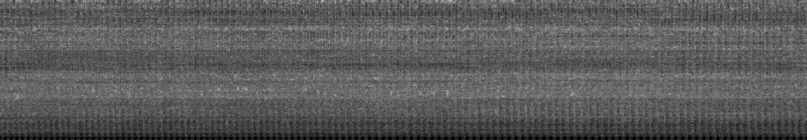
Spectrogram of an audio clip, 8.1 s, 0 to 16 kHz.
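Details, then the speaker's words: Raider 150 single-cylinder motorcycle bought in 2022, after about 10 minutes of riding at idle: fast, even metallic tapping at about two to three per second over the engine beat; it also starts hard and dies when revved; rattle of unknown cause. "parang may maingay na bakal na nagtan mga kaen ano ganito yung tunog Parang ganon na hindi mo malaman eh ano kayaang problema nito mga kaen"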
